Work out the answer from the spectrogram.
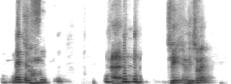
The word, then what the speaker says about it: Mettelsiefen: No sé si lo he pronunciado bien. Mettelsiefen. Mettelsiefen. Sí, he dicho bien. Mettelsiefen.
